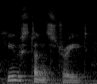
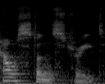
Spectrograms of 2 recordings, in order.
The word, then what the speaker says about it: Houston Street: attention on Twitter that this is pronounced not Houston Street, but Houston Street.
